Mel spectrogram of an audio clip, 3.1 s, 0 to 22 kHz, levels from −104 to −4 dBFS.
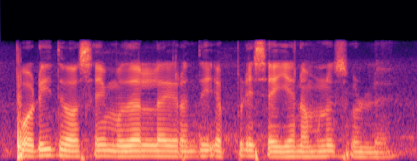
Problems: constant background noise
